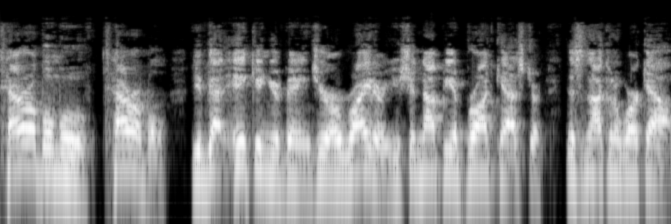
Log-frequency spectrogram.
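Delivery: dry, flat, expressionless deadpan delivery. Retelling what a colleague said at a urinal: imitating Greg's deadpan manner. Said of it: "just looked at me in Greg's deadpan manner".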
